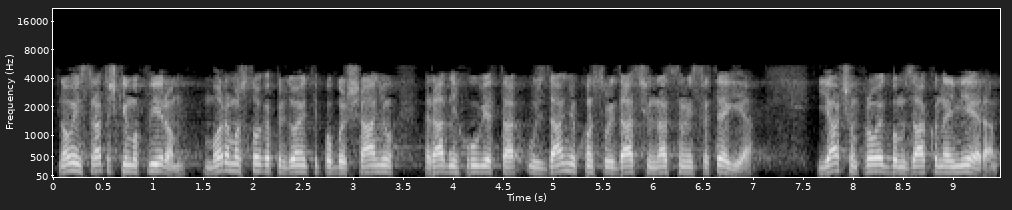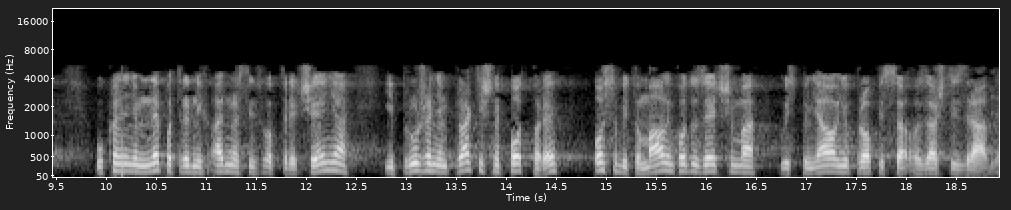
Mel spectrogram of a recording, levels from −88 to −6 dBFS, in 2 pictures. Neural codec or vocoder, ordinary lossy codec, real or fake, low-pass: none; MP3, 48 kbps; real; 5.4 kHz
